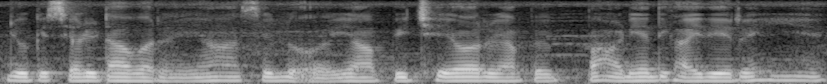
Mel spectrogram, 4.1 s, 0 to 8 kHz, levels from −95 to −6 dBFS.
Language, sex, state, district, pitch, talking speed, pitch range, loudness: Hindi, male, Uttar Pradesh, Jalaun, 135 Hz, 245 wpm, 130-135 Hz, -27 LUFS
